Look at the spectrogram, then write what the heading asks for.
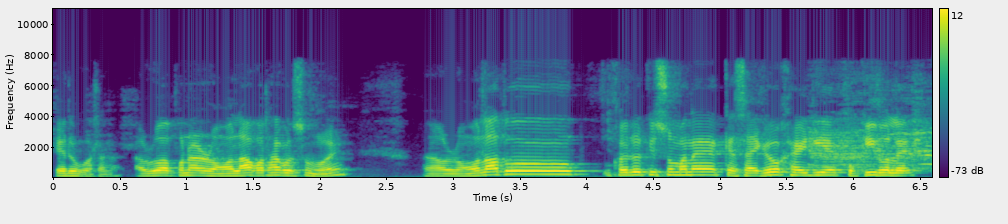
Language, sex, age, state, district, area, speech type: Assamese, male, 18-30, Assam, Sivasagar, rural, spontaneous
